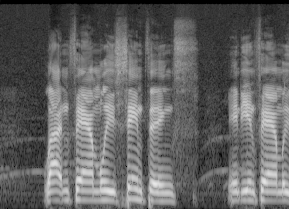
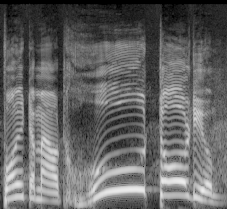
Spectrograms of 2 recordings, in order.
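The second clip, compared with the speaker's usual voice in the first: drawn-out, loud and higher WHO told you; mom's slow loud demand; 4 semitones higher, 4 dB louder, slower than usual. Retold or imitated. Comic telling his mom's angry demand, slow and loud. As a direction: stretch each word out like a furious mom. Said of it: "She's like".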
